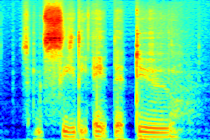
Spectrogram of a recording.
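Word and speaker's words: 8BitDo: I gotta tilt up this way so you can see the 8-bit do. It's pronounced 8-bit do, and not 8-bit do, as you would initially think.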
